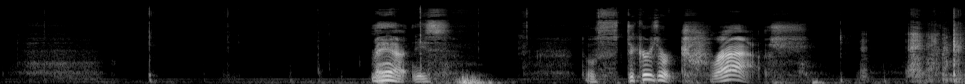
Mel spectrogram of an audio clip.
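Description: Plastic toy parts click and rattle under fingers.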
